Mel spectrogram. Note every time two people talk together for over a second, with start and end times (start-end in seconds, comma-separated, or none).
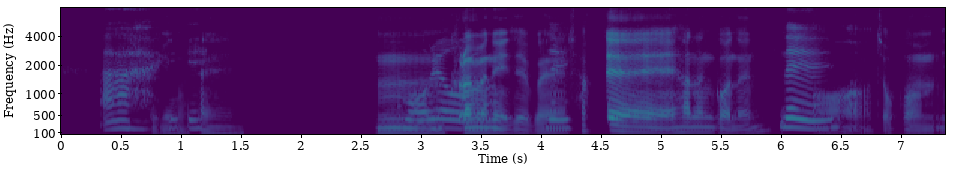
2.8-4.3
